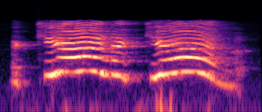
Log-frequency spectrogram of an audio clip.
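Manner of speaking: put-on high, eager child voice; excited little kid. Child wanting the funny face repeated, high and excited.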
